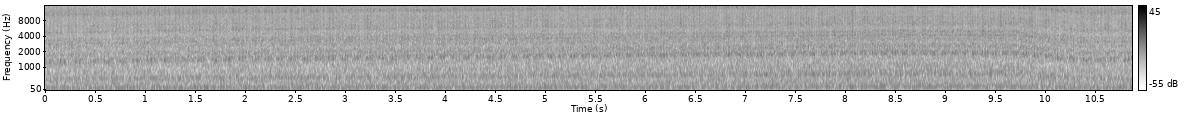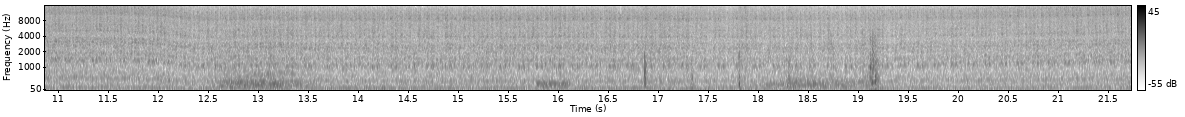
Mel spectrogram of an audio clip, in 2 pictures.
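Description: A bus engine hums as the bus drives along.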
